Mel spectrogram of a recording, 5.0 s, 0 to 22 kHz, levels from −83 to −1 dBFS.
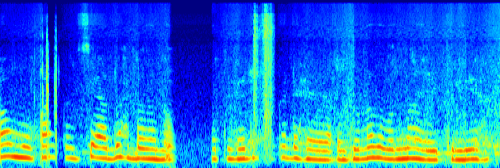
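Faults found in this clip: Gain pumping, throughout. Input gain likely far too high, with a fast limiter clamping on each loud syllable. Gain swings of roughly 20 dB; background about 30 dB below speech. Dynamics squashed.

Cable scratch noise, 0.31 to 0.59 s and 2.53 to 2.75 s, the second ending just before "ka dhexeeya cudurada". Likely a worn cable or connector moved, with contact resistance fluctuating fast. Dense, uneven crackle at roughly speech level.

Long network dropout, 1.69 to 2.14 s, right after "wax badan". Stream likely stalled. The receiver concealed the gap by extending the last sound for about 420 ms as a fading buzz or hiss, with no silent stretch. Speech resumes with about 420 ms of content lost.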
